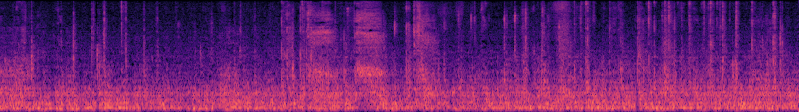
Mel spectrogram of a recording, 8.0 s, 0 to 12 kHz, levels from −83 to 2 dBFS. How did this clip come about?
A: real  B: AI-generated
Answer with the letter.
B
